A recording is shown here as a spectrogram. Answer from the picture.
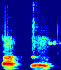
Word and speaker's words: AXCEXX: Yes, so it's pronounced Access, and it is a men's but unisex accessories line.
